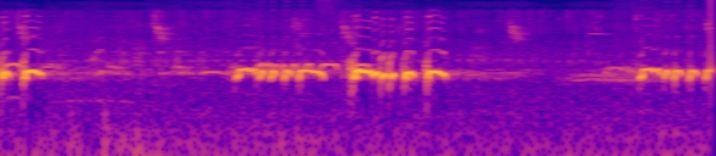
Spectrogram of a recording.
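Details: Local zebra dove, sung as a lure to rouse other doves and raise their breeding drive; short loud rolled coo, soft murmuring, then stuttering bubbling phrases, ending with a quieter trill.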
